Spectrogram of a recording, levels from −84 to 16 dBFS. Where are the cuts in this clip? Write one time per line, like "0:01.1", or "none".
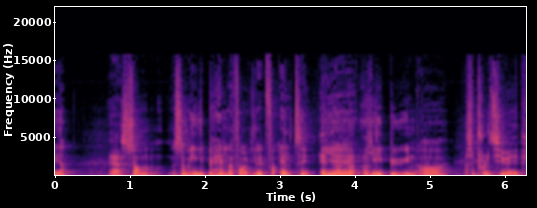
0:03.5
